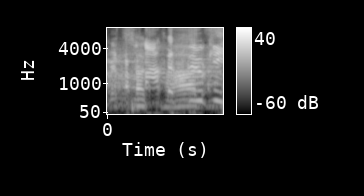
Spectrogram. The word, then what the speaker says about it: Akatsuki: Akatsuki. Akatsuki. Akatsuki. You gotta say the T. You gotta pronounce the T.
